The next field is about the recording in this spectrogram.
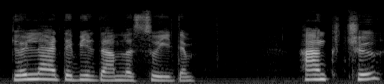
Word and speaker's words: Hangzhou: Hangzhou, Suzhou, Wuxi diye okunur.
